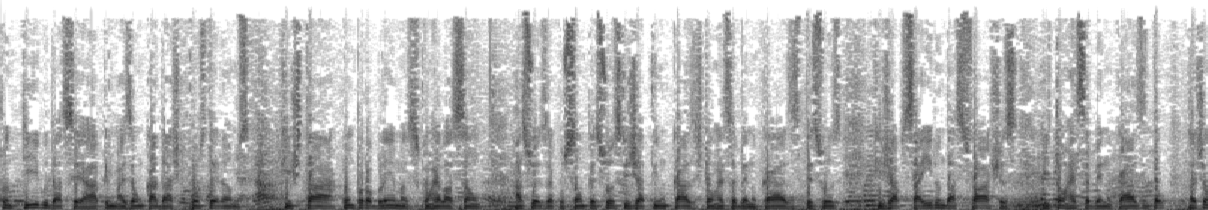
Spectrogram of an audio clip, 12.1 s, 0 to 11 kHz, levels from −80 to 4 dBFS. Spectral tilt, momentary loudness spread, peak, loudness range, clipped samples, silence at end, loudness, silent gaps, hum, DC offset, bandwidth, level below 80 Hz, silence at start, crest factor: -5.5 dB/octave; 3 LU; 0 dBFS; 0 LU; 1%; 0 s; -10 LUFS; none; none; 3%; 11 kHz; -26 dBFS; 0 s; 10 dB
